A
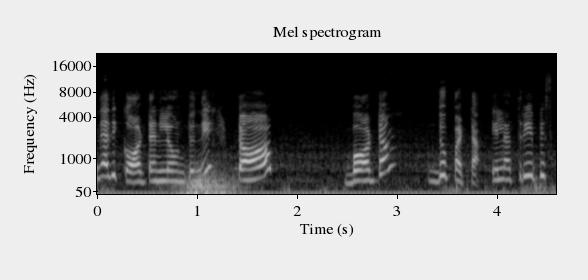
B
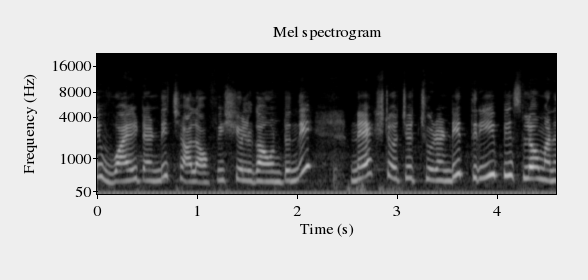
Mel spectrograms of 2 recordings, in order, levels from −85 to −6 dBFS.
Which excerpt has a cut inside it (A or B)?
A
